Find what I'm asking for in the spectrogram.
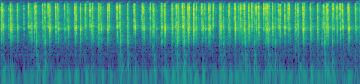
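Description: Rapid, clicky mechanical keyboard typing, a steady stream of bright, crisp keystrokes close up with no talking.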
